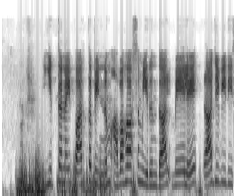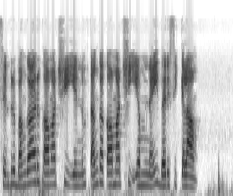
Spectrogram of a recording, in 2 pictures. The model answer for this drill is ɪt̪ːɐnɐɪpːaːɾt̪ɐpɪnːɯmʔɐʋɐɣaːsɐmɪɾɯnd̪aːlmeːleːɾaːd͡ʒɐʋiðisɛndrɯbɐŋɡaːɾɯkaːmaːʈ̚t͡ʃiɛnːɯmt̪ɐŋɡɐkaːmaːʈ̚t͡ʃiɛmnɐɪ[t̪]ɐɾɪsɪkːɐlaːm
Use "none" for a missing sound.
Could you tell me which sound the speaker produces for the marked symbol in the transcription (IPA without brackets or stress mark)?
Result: d̪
